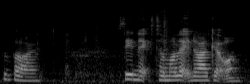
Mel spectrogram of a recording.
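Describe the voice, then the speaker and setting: A woman's voice: medium pitch, rapid-fire, fairly bright tone, a little hiss or hum. A middle-aged woman chatting casually on a bed, blunt and teasing and swearing freely. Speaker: vlog co-host. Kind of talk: casual chat. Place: bedroom, sitting on a bed.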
